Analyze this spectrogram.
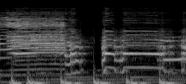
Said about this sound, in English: Like a rooster. It got a lot of stuff. I'm probably going to use it throughout the podcast.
